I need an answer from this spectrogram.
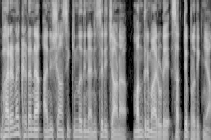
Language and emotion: Malayalam, neutral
